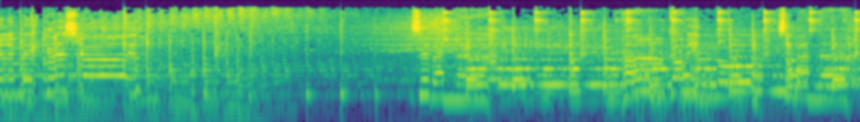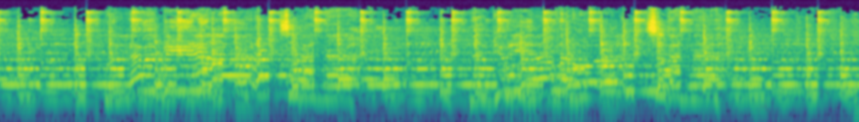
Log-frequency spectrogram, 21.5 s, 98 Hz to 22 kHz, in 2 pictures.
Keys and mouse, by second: 2.3 Tab, 3.6 click, 5.5 middle click, 7.1 i, 11.2 Tab, 13.0 middle click, 16.5 ctrl+z, 16.8 ctrl+z, 17.1 ctrl+z, 17.4 ctrl+z, 19.0 ctrl+z, 19.5 ctrl+z, 19.8 ctrl+z, 20.1 ctrl+z, 20.6 ctrl+z, 21.0 ctrl+z, 21.3 ctrl+z.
